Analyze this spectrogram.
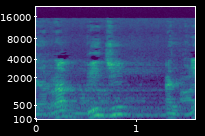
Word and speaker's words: رب اجعلنی: پڑھتے ہیں رب اجعلنی، صحیح تلفظ یہ ہے رب اجعلنی، اصل میں ربی اجعلنی ہے، اجعل امر کا صیغہ ہے، بے کو پھر جیم سے ملاتے ہیں، درمیان سے حمزہ گرتا ہے، رب اجعلنی، اور ہم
